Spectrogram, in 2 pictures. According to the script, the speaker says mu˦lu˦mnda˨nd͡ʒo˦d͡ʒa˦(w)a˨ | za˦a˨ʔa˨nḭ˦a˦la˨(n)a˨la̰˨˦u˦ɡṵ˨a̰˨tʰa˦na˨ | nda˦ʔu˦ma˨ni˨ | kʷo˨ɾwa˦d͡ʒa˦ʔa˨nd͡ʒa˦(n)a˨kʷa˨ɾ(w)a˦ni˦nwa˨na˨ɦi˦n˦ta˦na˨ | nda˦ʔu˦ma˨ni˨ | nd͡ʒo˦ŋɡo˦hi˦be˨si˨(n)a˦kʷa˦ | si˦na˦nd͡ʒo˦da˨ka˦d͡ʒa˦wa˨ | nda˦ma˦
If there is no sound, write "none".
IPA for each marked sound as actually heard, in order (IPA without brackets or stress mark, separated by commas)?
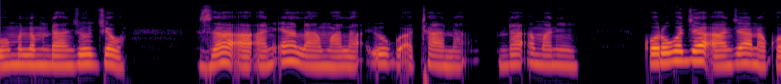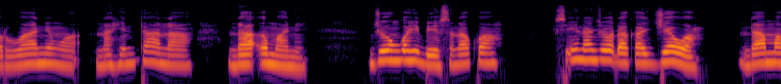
w, m, n, w, n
